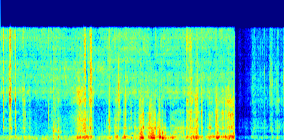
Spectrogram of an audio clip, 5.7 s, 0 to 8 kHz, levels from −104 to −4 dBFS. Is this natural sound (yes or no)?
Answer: no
